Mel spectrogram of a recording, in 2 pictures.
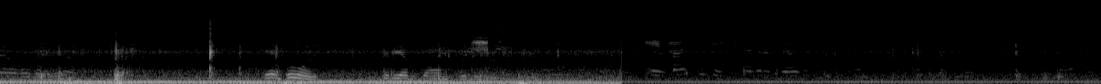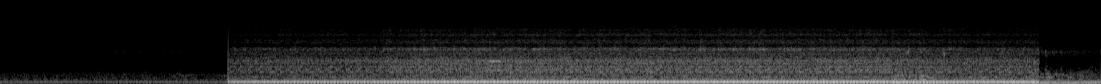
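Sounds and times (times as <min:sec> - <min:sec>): engine running: 0:00.0 - 0:06.2, 0:13.3 - 0:22.0
quiet steady hum: 0:19.8 - 0:22.0.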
